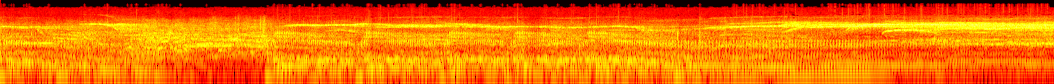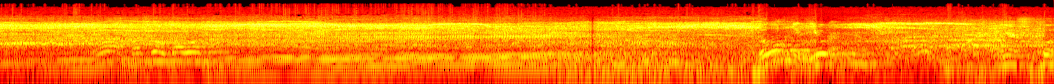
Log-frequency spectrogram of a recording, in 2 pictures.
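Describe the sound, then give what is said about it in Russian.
A small motorcycle engine revs, its whine climbing steadily in pitch for several seconds, heard amid a noisy crowd with people talking and a constant loud background din. “Ну понятно, на каком моторе-то летает? Моторчик какой-то этот.”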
